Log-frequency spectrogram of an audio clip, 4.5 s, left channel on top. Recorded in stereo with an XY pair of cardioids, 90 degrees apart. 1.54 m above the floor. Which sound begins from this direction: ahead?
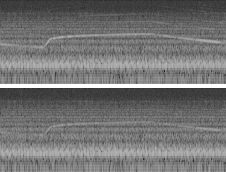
A fan, at 0.0 s.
